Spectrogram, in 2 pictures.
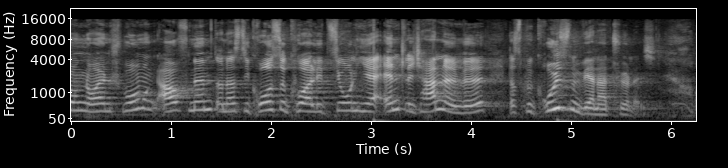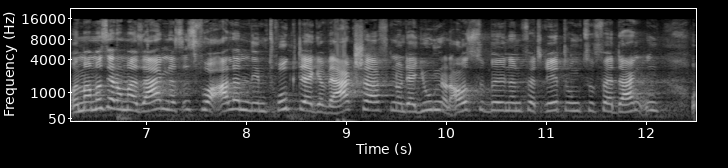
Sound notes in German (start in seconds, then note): none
